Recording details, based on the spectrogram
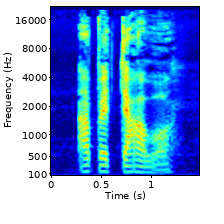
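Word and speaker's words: Aberdour: leave the train okay so it looked like I said it wrong it's Abida I knew it was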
